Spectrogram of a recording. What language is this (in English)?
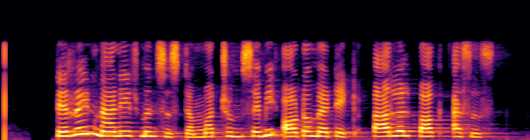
Tamil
